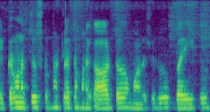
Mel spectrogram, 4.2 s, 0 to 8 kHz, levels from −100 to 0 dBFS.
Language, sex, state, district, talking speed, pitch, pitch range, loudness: Telugu, male, Andhra Pradesh, Guntur, 100 wpm, 130 Hz, 120-135 Hz, -19 LUFS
